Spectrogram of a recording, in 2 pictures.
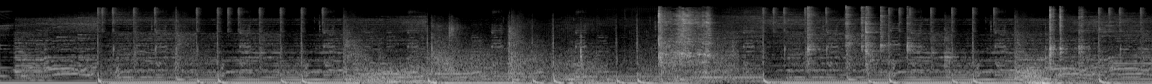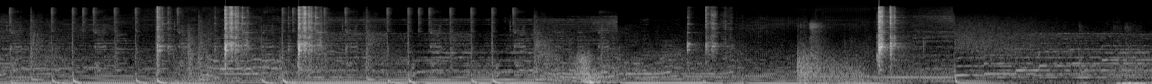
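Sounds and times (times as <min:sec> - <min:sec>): background music with bass line: 0:00.0 - 0:23.0
fencing blades clinking: 0:06.6 - 0:07.3, 0:08.0 - 0:09.4, 0:10.5 - 0:11.0, 0:13.0 - 0:15.0, 0:18.4 - 0:18.9, 0:20.3 - 0:20.8.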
